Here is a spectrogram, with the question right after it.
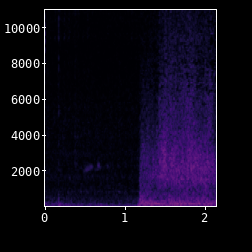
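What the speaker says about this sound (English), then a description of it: "Explosions and rockets continue to pound the German position." Explosions and rocket impacts from the Graviteam Tactics war game: low ambient rumble, then a sudden loud blast midway that rolls on as a dense, sustained roar.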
